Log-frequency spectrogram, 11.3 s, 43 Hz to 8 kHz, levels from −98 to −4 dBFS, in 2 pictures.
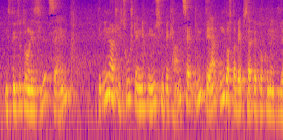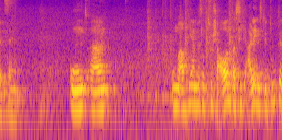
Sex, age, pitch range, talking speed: male, 30-49, 130-150 Hz, 150 wpm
